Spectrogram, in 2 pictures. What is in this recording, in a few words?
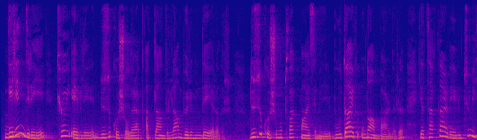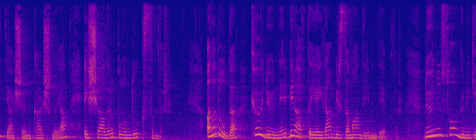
turkce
